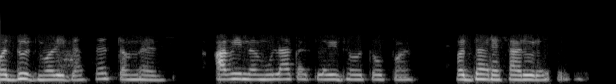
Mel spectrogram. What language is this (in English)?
Gujarati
